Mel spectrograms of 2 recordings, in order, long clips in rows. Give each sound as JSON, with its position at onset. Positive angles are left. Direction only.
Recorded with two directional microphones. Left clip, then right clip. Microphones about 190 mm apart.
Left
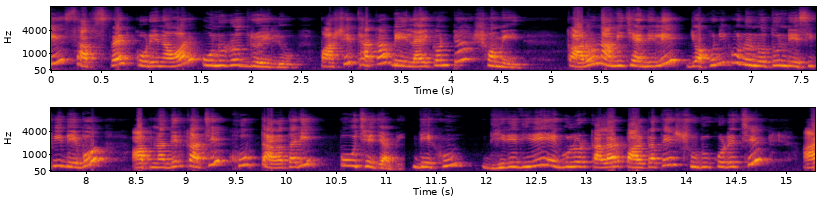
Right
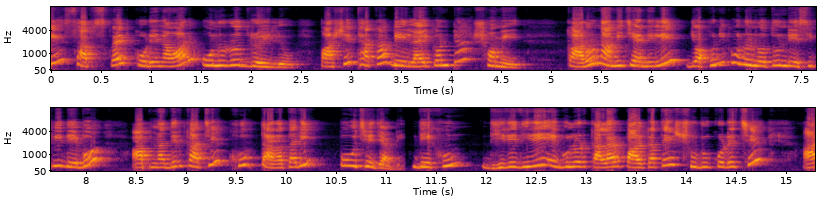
{"t": 0.0, "sound": "a woman's voice", "side_deg": -45}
